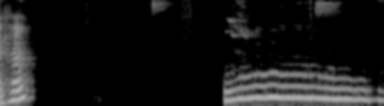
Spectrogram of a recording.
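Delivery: eerie, high-pitched, drawn-out ghostly ooh. Giving advice on painting with a small brush, slipping into a ghostly voice. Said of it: "I sounded like a ghost just then".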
